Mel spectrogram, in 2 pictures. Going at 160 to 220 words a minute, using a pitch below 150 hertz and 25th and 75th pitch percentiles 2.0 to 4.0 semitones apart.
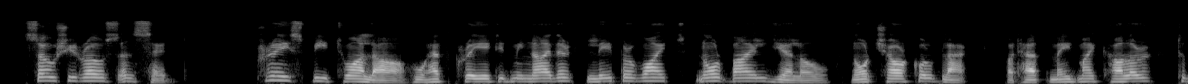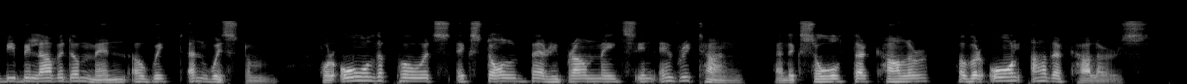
No: average, 140 wpm; low, 135 Hz; average, 3.7 semitones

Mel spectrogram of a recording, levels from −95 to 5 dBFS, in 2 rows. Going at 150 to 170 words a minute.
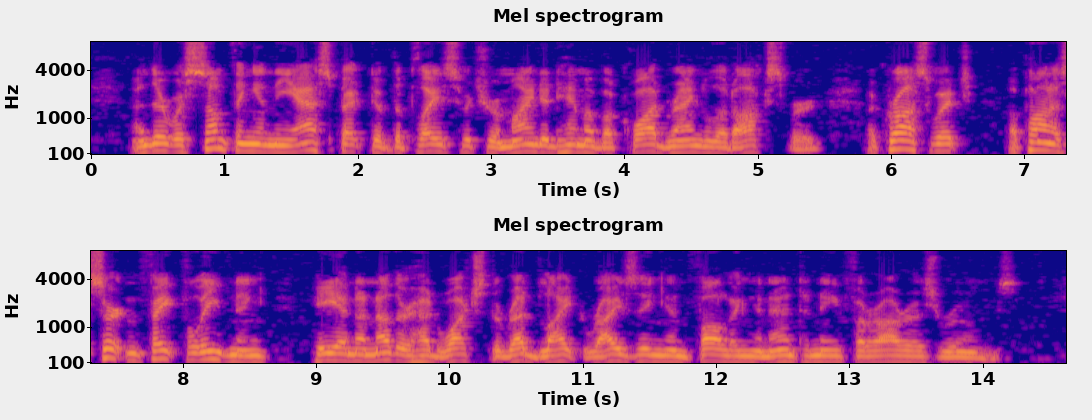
Yes: average, 165 wpm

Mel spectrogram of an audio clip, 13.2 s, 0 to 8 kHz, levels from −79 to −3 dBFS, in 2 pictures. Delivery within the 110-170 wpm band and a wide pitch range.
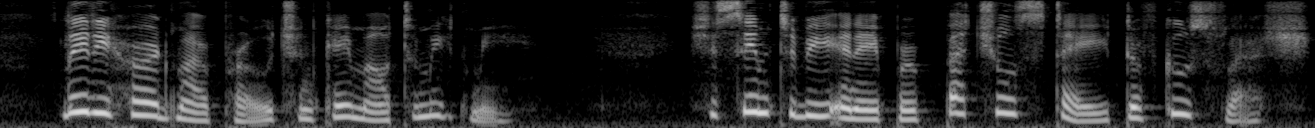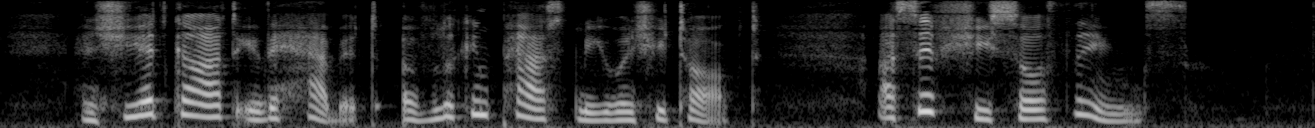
No: average, 180 wpm; wide, 7.6 semitones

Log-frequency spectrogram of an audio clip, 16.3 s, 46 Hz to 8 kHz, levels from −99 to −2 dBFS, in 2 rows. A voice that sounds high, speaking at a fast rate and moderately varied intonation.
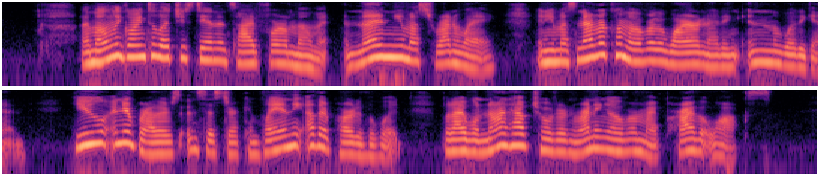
No: high, 195 Hz; fast, 210 wpm; wide, 6.3 semitones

